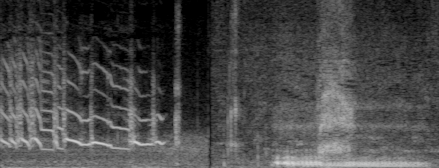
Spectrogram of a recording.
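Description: A domestic cat gives a low, pulsing growl after a person's high-pitched, sing-song talk.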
